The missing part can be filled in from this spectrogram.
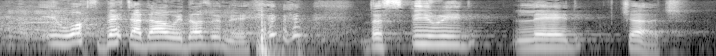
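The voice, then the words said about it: Speaks English with a foreign accent. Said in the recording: “Can you understand my accent?... I can't change it now... I'll try and speak slowly so that you can follow me”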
